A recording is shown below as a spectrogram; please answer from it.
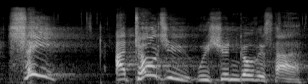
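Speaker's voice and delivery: high, loud whiny retort; mimicking Bob. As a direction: squeal it like a scared friend. Bob's retold complaint, shrill.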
